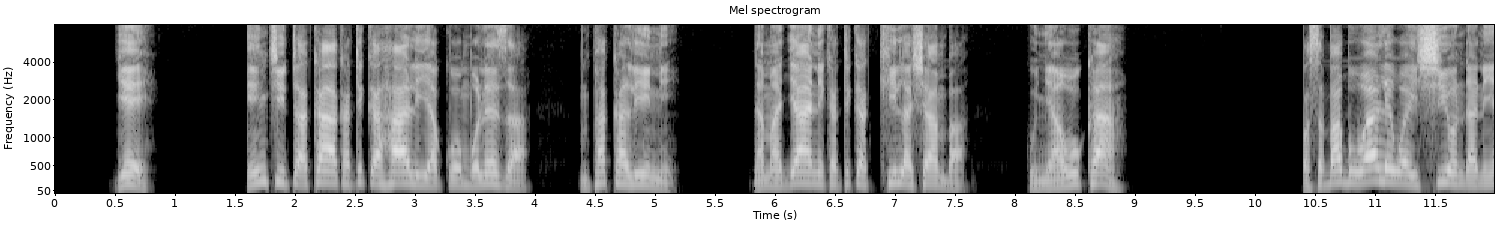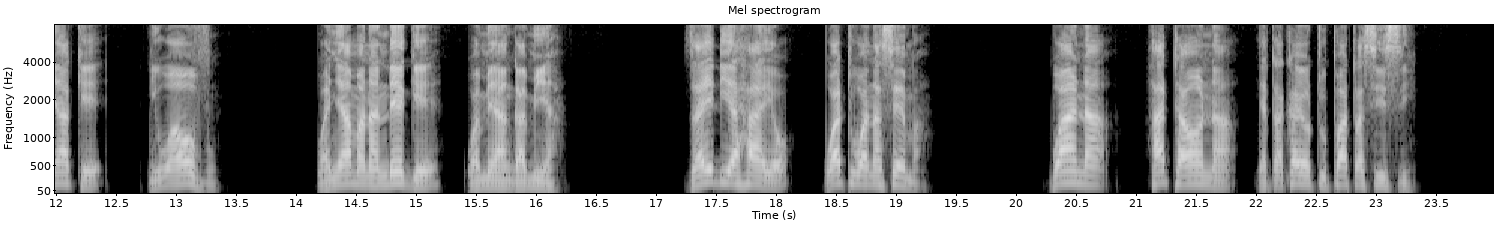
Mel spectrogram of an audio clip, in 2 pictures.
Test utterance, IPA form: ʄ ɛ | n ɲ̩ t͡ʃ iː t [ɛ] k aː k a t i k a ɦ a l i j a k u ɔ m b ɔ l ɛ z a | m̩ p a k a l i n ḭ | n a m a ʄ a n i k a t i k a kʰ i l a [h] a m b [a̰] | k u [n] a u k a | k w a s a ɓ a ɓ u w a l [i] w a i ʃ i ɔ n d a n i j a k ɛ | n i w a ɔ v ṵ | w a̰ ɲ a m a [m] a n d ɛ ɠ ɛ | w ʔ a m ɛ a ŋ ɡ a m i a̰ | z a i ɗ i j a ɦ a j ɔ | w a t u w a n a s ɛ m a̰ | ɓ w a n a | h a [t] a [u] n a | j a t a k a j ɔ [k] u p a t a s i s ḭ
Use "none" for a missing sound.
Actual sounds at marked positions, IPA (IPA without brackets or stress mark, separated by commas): a, ʃ, a̰, ɲ, ɛ, n, t, ɔ, t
